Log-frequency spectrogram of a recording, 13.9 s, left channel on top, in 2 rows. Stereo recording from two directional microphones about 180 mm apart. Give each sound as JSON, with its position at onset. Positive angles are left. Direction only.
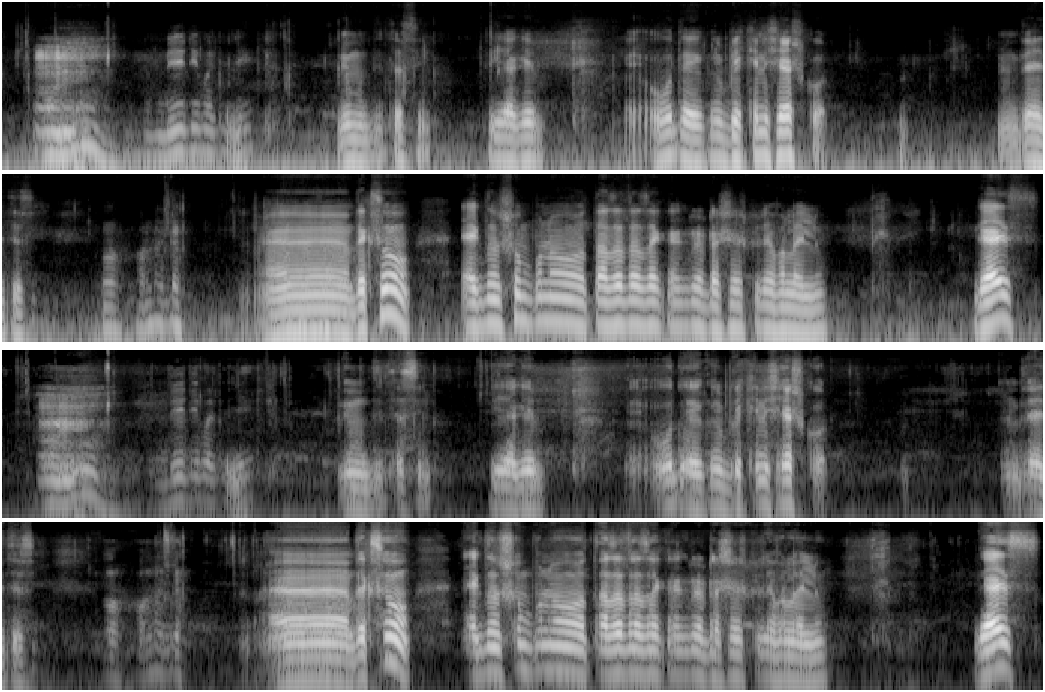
{"t": 0.2, "sound": "chewing", "side_deg": -25}
{"t": 1.1, "sound": "speech", "side_deg": -20}
{"t": 2.3, "sound": "speech", "side_deg": -45}
{"t": 6.7, "sound": "speech", "side_deg": -35}
{"t": 7.7, "sound": "speech", "side_deg": -20}
{"t": 8.4, "sound": "speech", "side_deg": -35}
